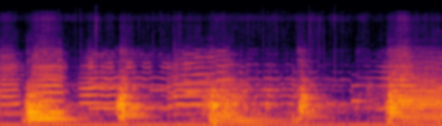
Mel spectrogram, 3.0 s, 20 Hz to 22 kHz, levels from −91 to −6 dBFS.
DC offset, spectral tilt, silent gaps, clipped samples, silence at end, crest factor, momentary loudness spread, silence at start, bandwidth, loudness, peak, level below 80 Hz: under 0.1%; -6.5 dB/octave; none; under 0.1%; 0 s; 18 dB; 8 LU; 0 s; 16 kHz; -28 LUFS; -10 dBFS; -44 dBFS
